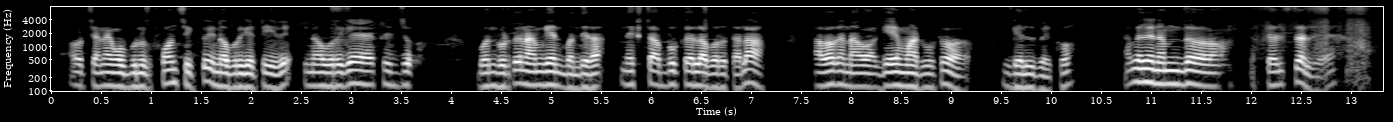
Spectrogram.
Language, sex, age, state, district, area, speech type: Kannada, male, 30-45, Karnataka, Bangalore Rural, rural, spontaneous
